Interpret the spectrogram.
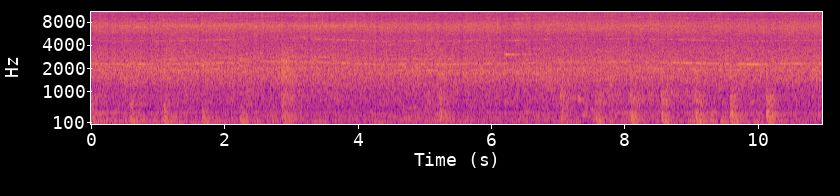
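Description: Heavy downpour: rain falling steadily as an even hiss, with irregular short taps, most of them in the second half.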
